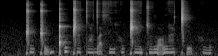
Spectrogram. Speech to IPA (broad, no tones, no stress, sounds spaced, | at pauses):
ǁ o̤ ǁ ṵ b ǃʰ u ǁ i̤ tˤ i̤ dˤ ḛ s i̤ h o̤ ǁ æ̤ c o̤ ðˤ o̰ ðˤ i̤ ǀʰ ḛ p h o̤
